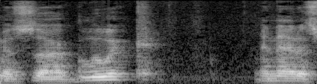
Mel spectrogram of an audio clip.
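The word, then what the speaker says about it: Glueck: couple married couple from Harvard name is uh glueick and that is spelled g-l-u-e-c-k and they just long-term longitudinal study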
